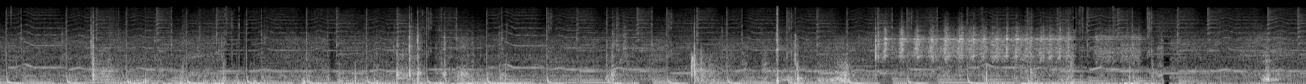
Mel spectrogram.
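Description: Background music, with a few light knocks about four and seven seconds in.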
